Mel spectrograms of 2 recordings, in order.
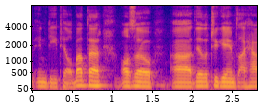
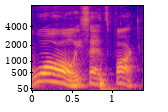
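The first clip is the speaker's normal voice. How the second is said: mock shock; 9 semitones higher, 7 dB louder, slower than usual. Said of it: "people are like".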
